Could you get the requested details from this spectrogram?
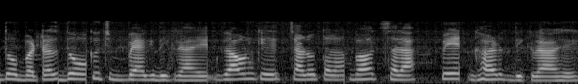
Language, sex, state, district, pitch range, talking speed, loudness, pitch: Hindi, female, Uttar Pradesh, Hamirpur, 210-240 Hz, 195 wpm, -25 LUFS, 225 Hz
